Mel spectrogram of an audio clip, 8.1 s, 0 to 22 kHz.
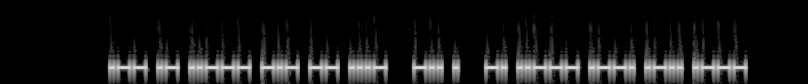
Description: Morse code, heard as a keyed tone, about 30 wpm, 700 Hz. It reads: WA2KMV DE N2PLJ
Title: USA Callsign DE Callsign 30wpm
